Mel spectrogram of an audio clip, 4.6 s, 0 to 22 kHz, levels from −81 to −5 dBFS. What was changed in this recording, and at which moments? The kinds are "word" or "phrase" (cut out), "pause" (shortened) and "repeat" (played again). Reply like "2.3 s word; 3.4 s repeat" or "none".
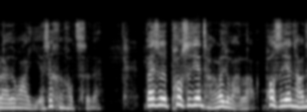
2.0 s pause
